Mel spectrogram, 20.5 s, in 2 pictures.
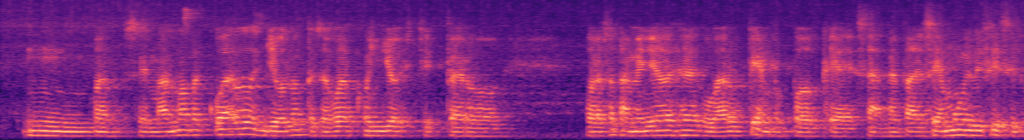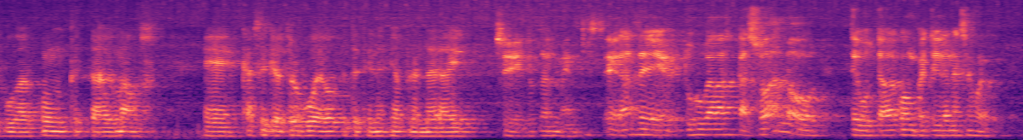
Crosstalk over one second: none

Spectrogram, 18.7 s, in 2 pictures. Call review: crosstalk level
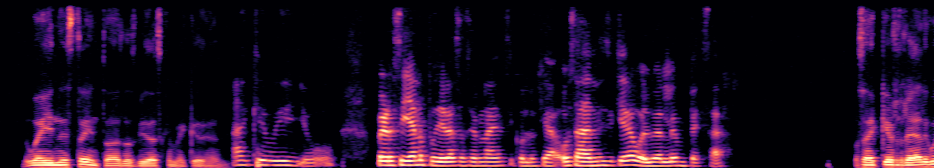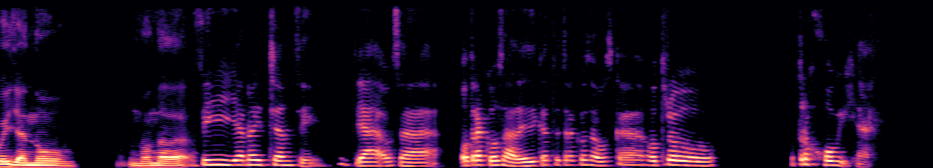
none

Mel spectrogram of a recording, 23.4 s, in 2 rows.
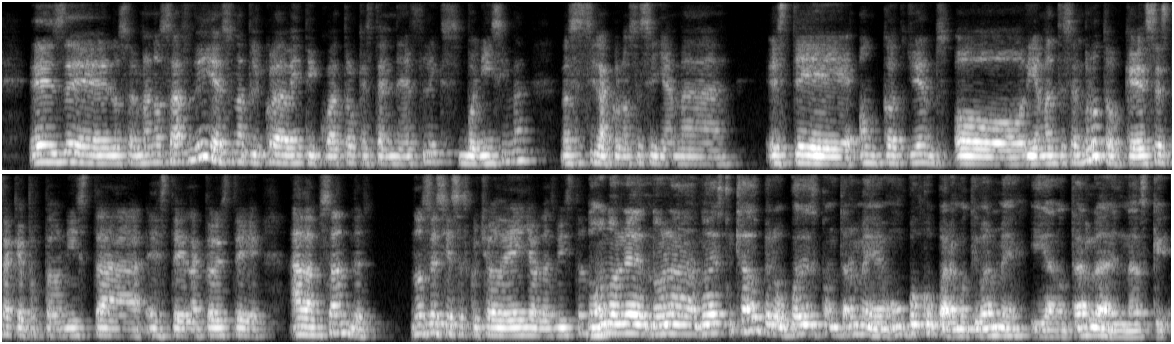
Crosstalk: none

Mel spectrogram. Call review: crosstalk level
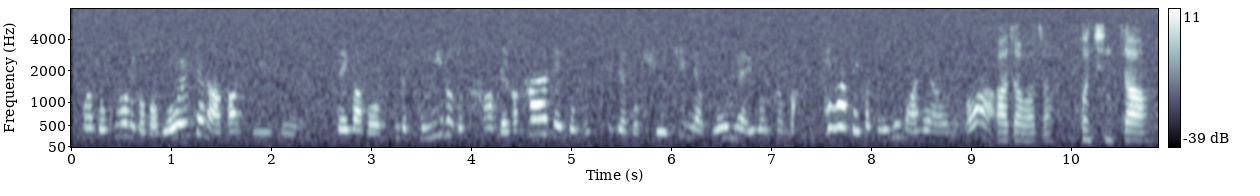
none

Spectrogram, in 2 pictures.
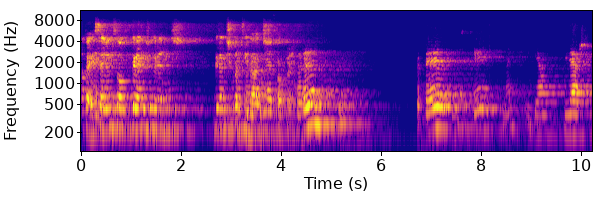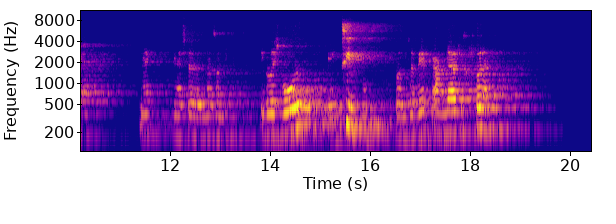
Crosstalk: present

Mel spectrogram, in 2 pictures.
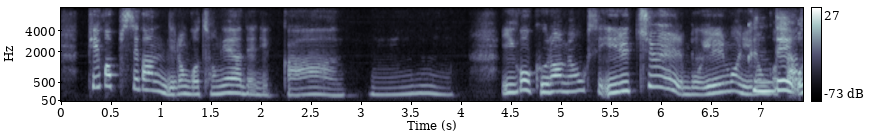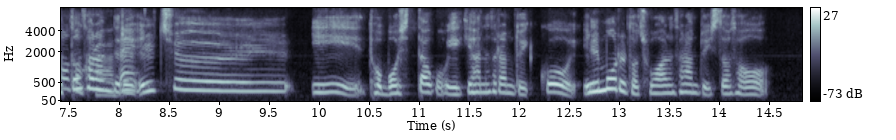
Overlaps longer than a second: present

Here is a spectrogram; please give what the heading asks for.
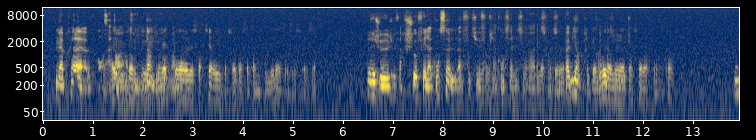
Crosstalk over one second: present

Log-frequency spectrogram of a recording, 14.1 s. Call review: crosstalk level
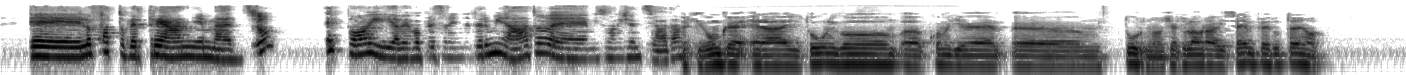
none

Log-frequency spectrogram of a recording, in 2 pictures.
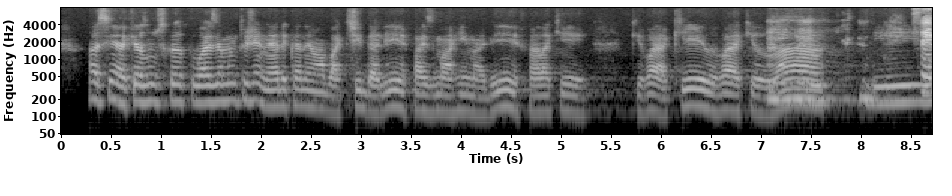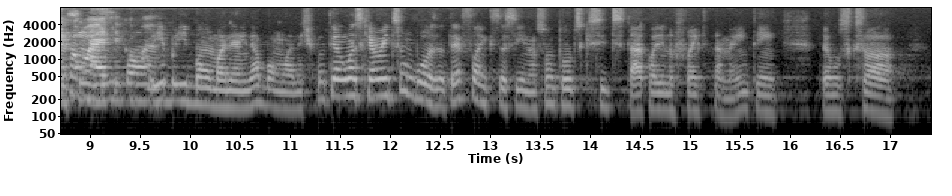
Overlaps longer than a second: present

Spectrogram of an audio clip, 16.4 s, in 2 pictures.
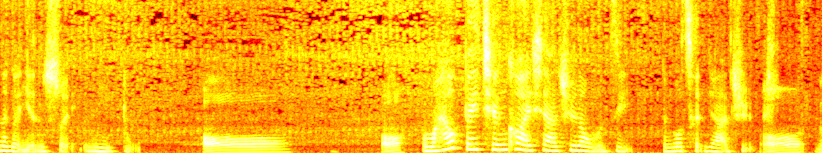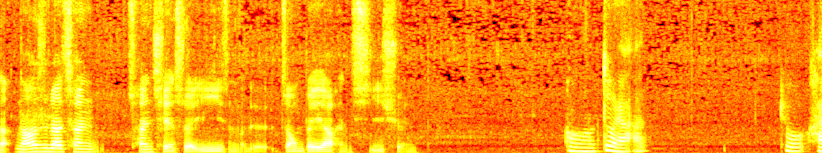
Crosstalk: none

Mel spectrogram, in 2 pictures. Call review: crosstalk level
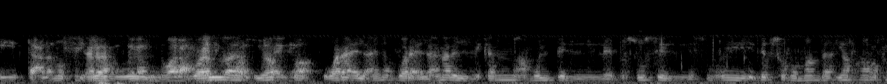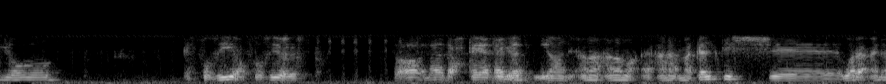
present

